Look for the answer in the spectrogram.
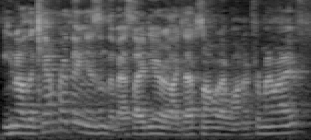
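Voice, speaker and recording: A man with a slightly high, bright voice talks casually to his viewers. He rambles and vents candidly, like a food vlogger telling stories over a meal. The room is echoey, with a little background noise. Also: racing. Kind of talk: casual mukbang storytime chat to camera.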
